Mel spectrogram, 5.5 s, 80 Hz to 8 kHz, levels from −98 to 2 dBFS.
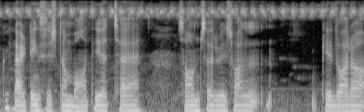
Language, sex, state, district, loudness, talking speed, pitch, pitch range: Hindi, male, Chhattisgarh, Sukma, -20 LUFS, 120 wpm, 105 Hz, 100-105 Hz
